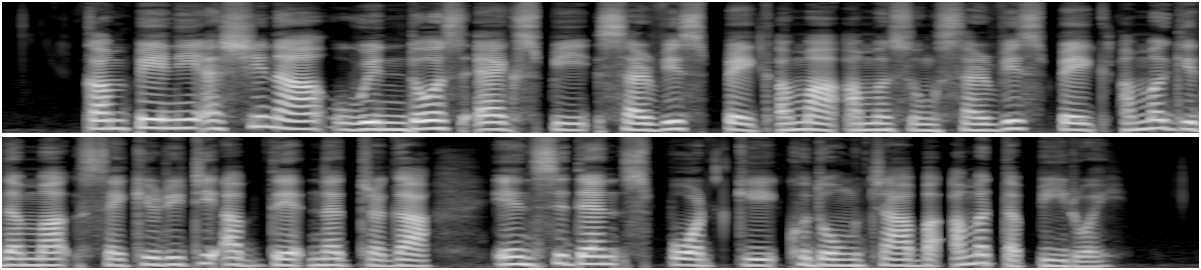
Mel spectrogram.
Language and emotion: Manipuri, neutral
